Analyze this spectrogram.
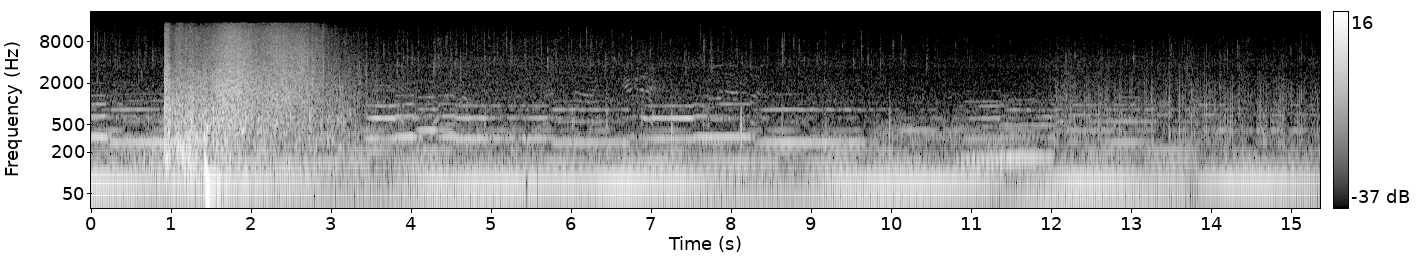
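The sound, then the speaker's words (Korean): Heavy rain pours down steadily in the final sea scene of the film The Shape of Water, a dense continuous hiss with a brief louder surge near the start, while a soft, slow melodic tune plays faintly underneath. “세차게 비가 쏟아지던 날 깊은 바닷속으로 빠져들고 있는 그와 엘라이자.”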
